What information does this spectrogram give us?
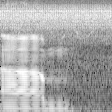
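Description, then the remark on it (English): A cicada buzzes outside with a steady, shrill high drone. A lower, rough buzzing layer cuts off partway through while the hiss carries on at moderate loudness. “holy cow, that cicada.”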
